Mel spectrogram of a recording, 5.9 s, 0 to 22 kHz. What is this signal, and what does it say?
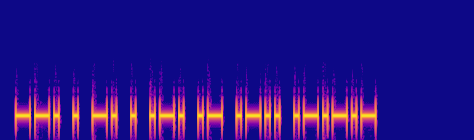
Morse code, heard as a keyed tone, about 20 wpm, 700 Hz. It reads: GENERAL.
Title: Sentences from Top 1000 Words - Review Part 3 - 20wpm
